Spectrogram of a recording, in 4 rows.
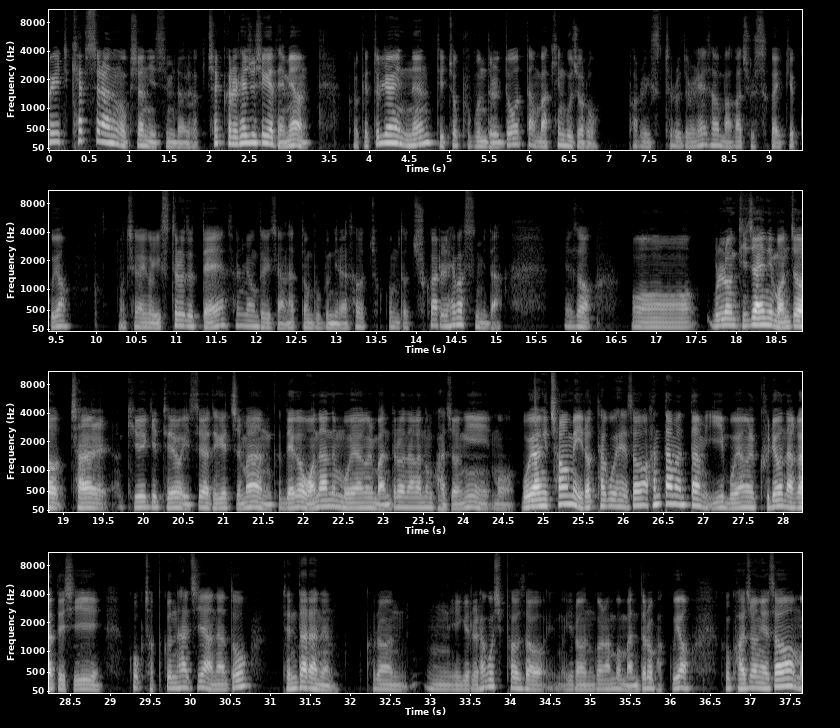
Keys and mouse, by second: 3.6 alt+click, 11.2 alt+middle click, 11.9 alt+click, 16.3 alt+click, 36.1 alt+middle click, 36.7 alt+right click, 37.1 alt+middle click.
